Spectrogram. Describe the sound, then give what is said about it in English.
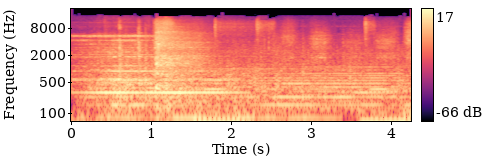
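A train brakes to a halt on its line, giving a loud, steady rumble with sustained tonal whining and squealing that holds through the whole stretch. “He brakes to a halt.”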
